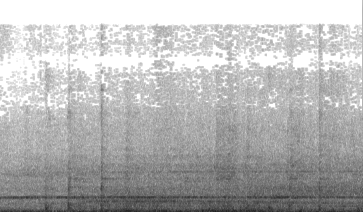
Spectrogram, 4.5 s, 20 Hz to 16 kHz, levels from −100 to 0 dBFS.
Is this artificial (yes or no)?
no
